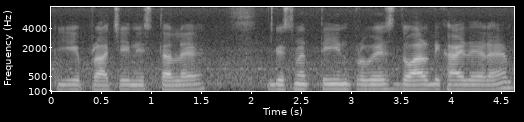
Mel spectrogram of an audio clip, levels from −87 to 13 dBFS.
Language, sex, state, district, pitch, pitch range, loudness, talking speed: Hindi, male, Uttar Pradesh, Lalitpur, 125 Hz, 125-130 Hz, -18 LUFS, 155 wpm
